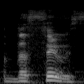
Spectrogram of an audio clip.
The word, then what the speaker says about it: Theseus: Would it be the Seuss? What? Theseus pronounced in English, the Seuss.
